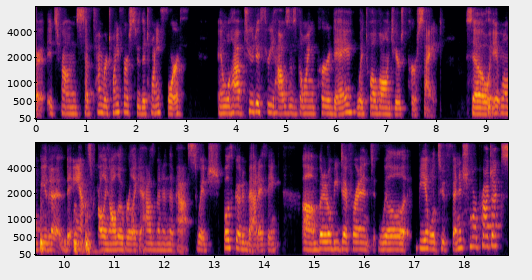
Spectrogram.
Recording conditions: video call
